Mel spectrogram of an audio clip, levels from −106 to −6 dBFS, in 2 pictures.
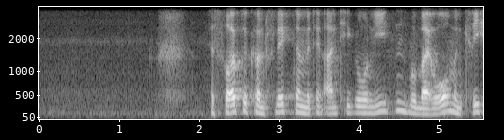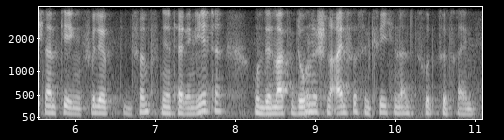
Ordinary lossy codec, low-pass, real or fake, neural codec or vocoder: Opus, 24 kbps; 3.6 kHz; fake; codec, 16 kHz, 0.8 kbps, ZipCodec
